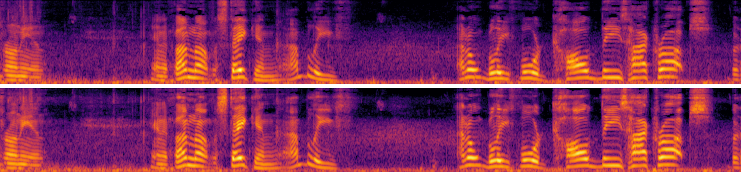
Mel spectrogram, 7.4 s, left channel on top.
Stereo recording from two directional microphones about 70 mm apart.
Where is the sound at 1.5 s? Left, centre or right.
Left.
